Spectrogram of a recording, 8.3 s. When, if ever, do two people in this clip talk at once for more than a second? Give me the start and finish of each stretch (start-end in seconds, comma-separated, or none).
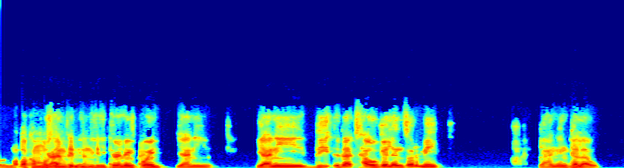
0.5-2.0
